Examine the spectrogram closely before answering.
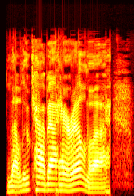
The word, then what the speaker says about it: Leoluca Bagarella: leo luca baguerella italian pronunciation la lucha baharella born the 3rd of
